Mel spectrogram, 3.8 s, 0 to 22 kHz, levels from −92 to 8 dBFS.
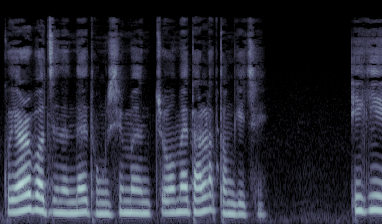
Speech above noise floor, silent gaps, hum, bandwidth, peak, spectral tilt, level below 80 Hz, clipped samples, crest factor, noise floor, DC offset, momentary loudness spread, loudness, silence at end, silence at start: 43 dB; none; none; 16 kHz; -6 dBFS; -5 dB/octave; -64 dBFS; under 0.1%; 18 dB; -65 dBFS; under 0.1%; 12 LU; -23 LUFS; 0 s; 0.05 s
